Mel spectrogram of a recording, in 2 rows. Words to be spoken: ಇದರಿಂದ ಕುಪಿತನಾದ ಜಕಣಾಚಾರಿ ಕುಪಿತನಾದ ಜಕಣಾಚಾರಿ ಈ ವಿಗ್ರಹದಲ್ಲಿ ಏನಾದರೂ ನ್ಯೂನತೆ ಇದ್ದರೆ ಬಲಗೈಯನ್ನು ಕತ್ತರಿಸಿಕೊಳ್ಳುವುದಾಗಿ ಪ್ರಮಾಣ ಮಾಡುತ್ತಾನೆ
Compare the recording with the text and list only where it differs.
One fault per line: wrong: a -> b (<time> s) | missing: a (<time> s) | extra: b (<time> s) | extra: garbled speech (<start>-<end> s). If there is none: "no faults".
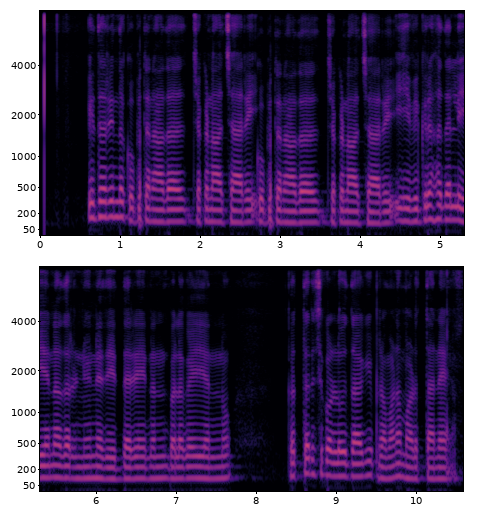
no faults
